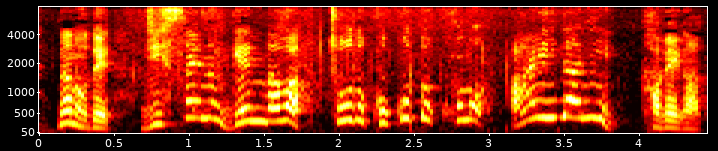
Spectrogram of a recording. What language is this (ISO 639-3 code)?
jpn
